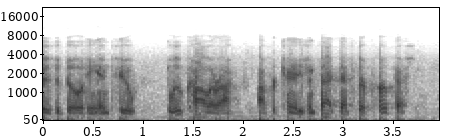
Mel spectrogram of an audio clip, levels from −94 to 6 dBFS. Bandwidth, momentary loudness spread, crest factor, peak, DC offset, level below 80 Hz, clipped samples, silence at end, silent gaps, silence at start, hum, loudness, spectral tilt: 7.6 kHz; 6 LU; 18 dB; -2 dBFS; under 0.1%; -38 dBFS; under 0.1%; 0.05 s; none; 0 s; none; -20 LUFS; -7 dB/octave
